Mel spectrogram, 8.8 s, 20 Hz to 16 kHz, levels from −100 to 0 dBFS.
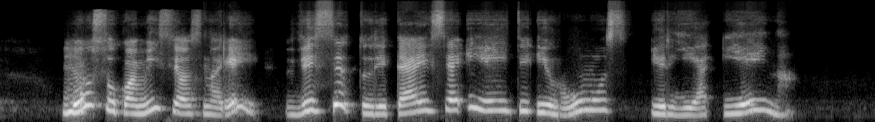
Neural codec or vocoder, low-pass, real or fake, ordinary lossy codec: codec, 44.1 kHz, 2.6 kbps, SNAC; 14.4 kHz; fake; Opus, 32 kbps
